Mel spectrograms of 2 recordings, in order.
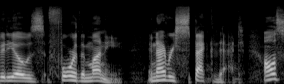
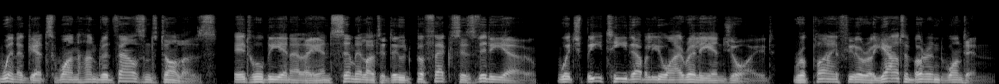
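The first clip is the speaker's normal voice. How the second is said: robotic text-to-speech voice, lower; 10 semitones lower, 3 dB quieter than usual. Reading a tweet aloud, continuing in a computer voice. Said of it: "I'm just gonna use a computer voice".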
